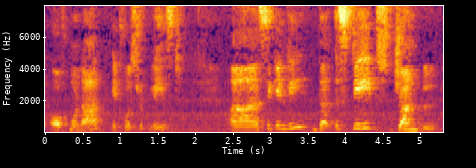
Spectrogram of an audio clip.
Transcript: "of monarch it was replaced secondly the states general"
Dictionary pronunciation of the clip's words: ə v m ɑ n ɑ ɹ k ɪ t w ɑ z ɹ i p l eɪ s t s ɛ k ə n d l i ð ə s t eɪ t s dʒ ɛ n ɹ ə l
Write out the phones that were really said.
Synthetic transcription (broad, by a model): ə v m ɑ n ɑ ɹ ɪ t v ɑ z ɹ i p l eɪ s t s ɛ k ə n d l i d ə s t eɪ t s dʒ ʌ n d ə l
